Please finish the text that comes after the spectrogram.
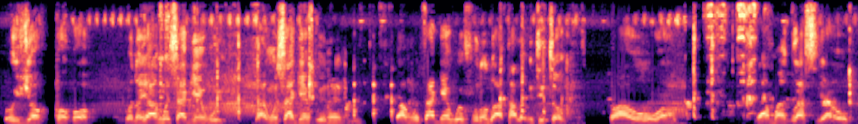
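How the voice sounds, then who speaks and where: A man's voice: a little high, moderate pace. Mocking Nigerian Pidgin man, vehicle noise. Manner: mocking, insulting, teasing. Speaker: live stream host. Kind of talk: livestream banter.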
